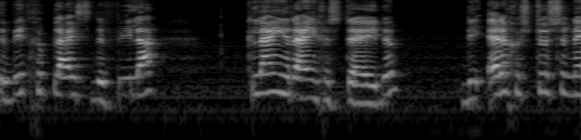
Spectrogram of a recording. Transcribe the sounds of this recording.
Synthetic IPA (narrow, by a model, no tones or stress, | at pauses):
əʋɪtχəplɛjstdəfila | klɛjnrɛjnχəstejdə | diʔɛrχəstɵsəne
